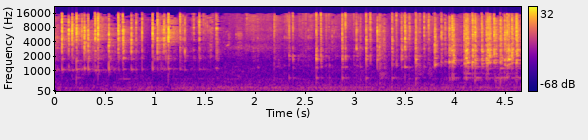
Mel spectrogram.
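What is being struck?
Aluminum drink can.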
